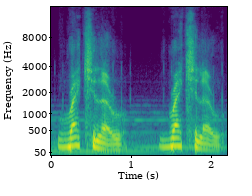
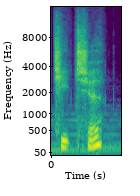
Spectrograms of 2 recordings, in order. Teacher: American accent tend to pronounce the letter R clearly.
